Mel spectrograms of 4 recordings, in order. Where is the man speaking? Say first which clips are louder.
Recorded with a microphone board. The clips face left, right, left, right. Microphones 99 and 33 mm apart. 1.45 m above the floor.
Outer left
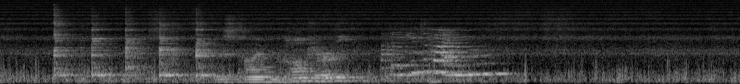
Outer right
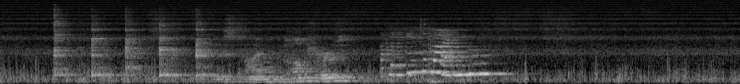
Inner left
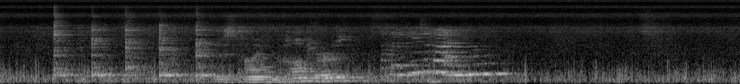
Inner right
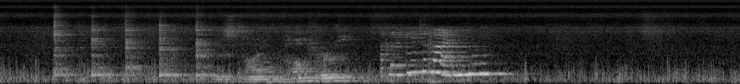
Outer left 3 dB, inner left 5 dB; 25° left (ahead or behind), 3 m.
